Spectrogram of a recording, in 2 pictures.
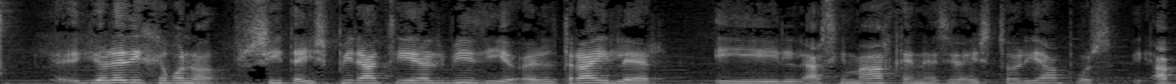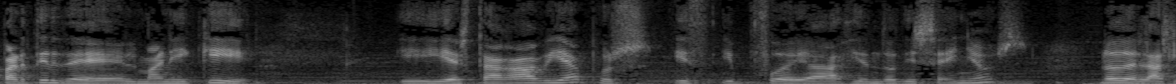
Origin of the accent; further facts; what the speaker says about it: Catalonia, Spain; se nota que soy catalana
